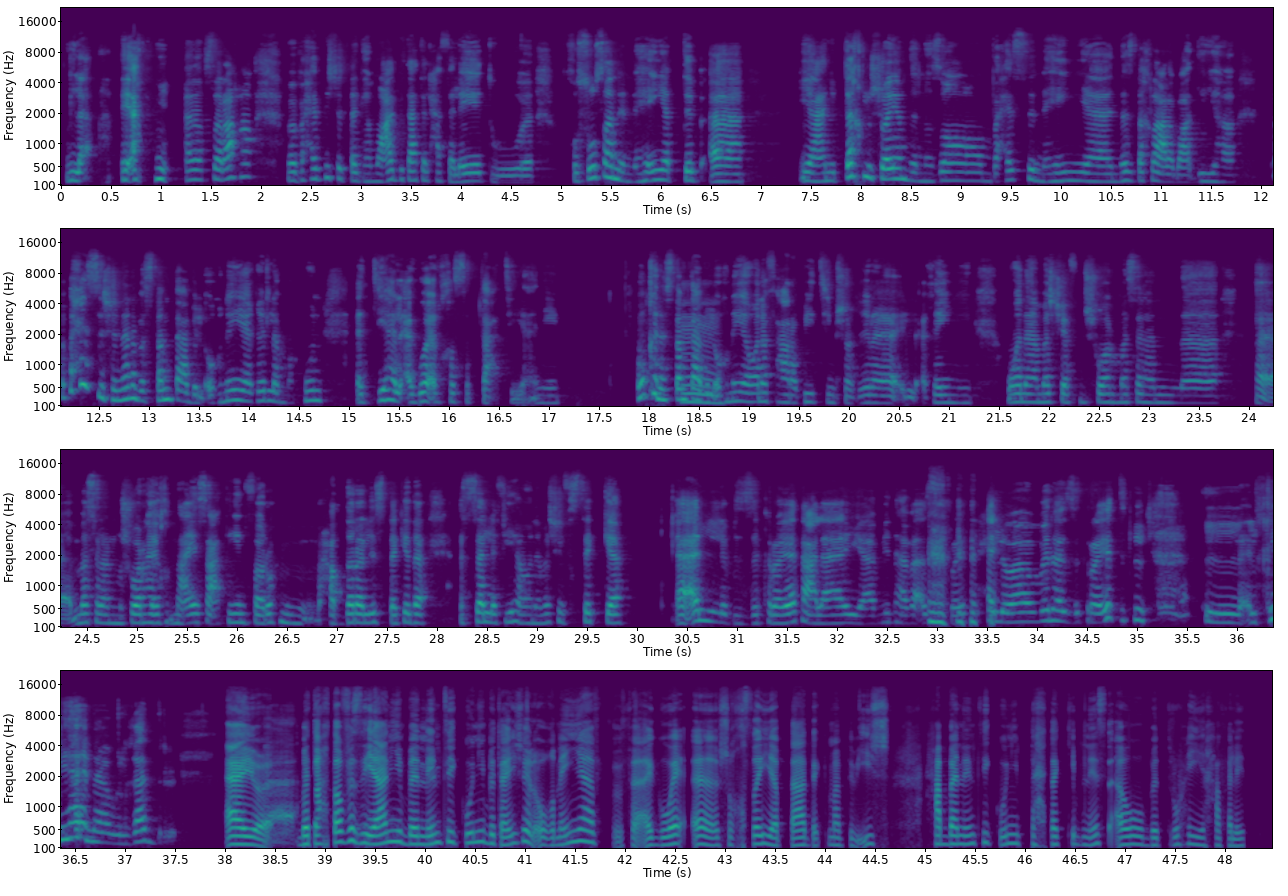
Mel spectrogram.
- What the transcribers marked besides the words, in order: laughing while speaking: "يعني"; in English: "لِستة"; laugh; laughing while speaking: "ومنها الذكريات ال ال الخيانة"; tapping; unintelligible speech
- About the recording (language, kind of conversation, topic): Arabic, podcast, فيه أغنية بتودّيك فورًا لذكرى معيّنة؟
